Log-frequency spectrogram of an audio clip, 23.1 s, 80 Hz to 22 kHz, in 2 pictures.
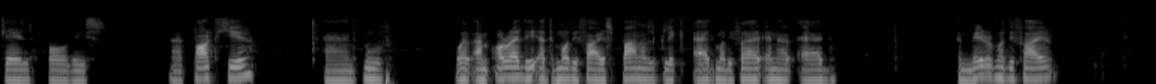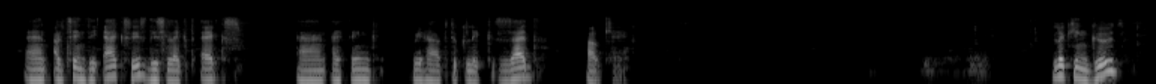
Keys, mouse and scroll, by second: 5.3 middle click, 6.9-9.3 drag, 11.9-14.6 middle drag, 14.6 click, 15.5 middle click, 16.7 middle click, 17.3-18.6 drag, 18.6-19.9 middle drag.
